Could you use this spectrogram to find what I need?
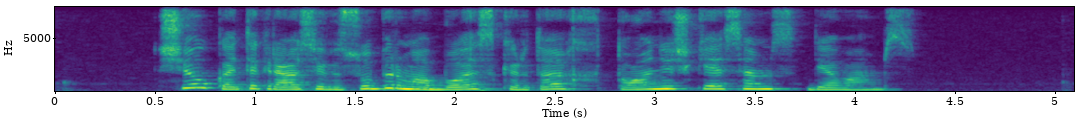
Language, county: Lithuanian, Telšiai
